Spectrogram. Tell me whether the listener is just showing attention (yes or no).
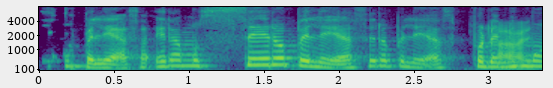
yes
